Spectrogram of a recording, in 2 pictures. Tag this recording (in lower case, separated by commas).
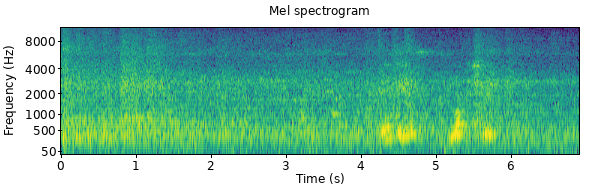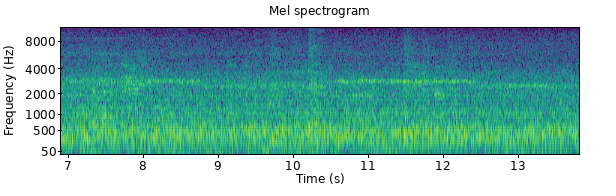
underground, rail transport, vehicle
